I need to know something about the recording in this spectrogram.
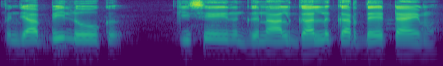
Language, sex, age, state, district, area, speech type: Punjabi, male, 18-30, Punjab, Shaheed Bhagat Singh Nagar, urban, spontaneous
